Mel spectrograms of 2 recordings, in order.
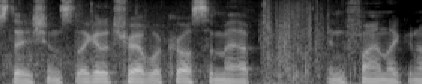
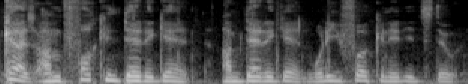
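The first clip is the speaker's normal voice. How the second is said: higher-pitched mock whine of a teammate dead again; imitating the dead teammate; 6 semitones higher than usual. Streamer imitating an enemy player who keeps dying, higher mock complaint. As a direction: play the fed-up teammate, pitched up. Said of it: "He's like".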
